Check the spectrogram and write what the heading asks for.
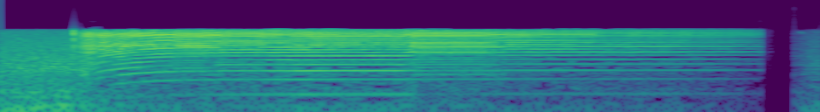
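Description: Small electric power tool spinning up about half a second in and running with a steady whine while sanding the edge of a freshly cut hole in a fiberglass boat hull. It cuts off suddenly just before the end.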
